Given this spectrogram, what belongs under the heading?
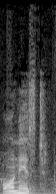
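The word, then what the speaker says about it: honest: দেখো এখানে দেখো অনেস্ট এরকম কিছু শব্দ আমি লিখেছি অবশ্যই এগুলো মুখস্ত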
